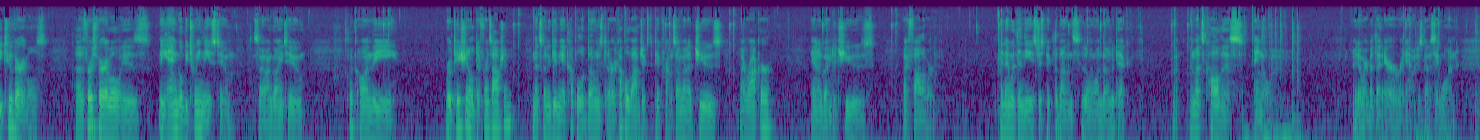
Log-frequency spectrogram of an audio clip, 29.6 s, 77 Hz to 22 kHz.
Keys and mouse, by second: 7.8-13.4 drag, 16.5 click, 20.1 click, 21.6 click, 22.8 click, 24.9-28.8 shift+drag.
